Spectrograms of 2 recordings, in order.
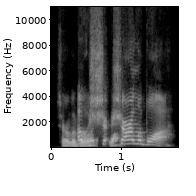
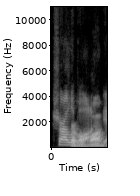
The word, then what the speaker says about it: Charlebois: Charlebois. Charlebois.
